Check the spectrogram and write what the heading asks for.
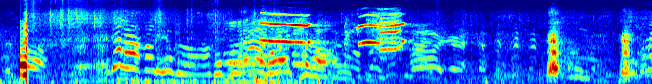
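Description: Voices of people calling and shouting, with a sharp knock just after the start, two high shrill cries around the middle, and a short thud near the end.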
